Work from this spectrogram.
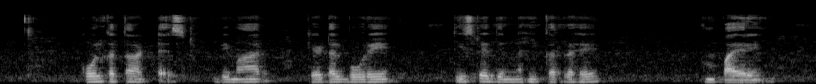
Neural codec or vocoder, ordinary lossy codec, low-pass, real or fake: none; AAC, 48 kbps; 10.8 kHz; real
